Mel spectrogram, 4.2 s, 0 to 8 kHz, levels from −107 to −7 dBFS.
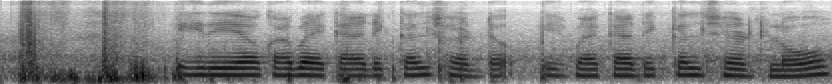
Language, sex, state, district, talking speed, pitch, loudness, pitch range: Telugu, female, Andhra Pradesh, Visakhapatnam, 130 wpm, 210 Hz, -20 LUFS, 200-220 Hz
